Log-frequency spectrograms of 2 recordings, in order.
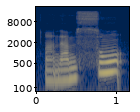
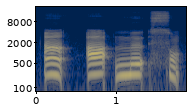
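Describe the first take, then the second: First: Said in the usual way. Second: HAMEÇON slowly as HA-ME-ÇON; slow, separated syllables in HAMEÇON; split into syllables. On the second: Shown as a demonstration. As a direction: sound out HAMEÇON beat by beat. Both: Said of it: "on va prendre mot par mot".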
